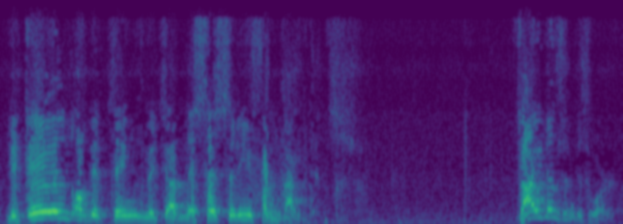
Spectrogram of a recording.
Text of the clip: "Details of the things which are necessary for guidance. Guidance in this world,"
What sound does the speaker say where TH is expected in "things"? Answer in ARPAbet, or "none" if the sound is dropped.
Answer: T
